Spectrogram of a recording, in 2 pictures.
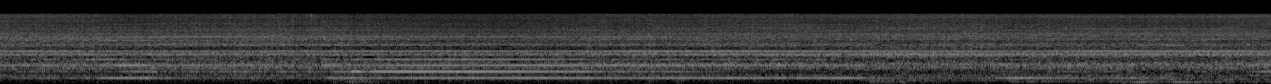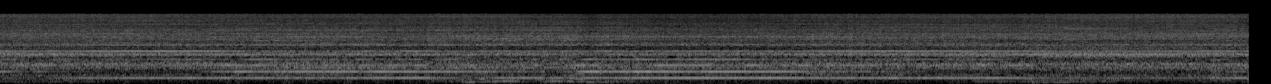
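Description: Air-cooled 3 kW spindle of a CNC router running at high speed and cutting hardwood: a steady high whine over a constant hiss, with some of its tones dropping in and out as the cut goes on. It cuts off suddenly at the very end.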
